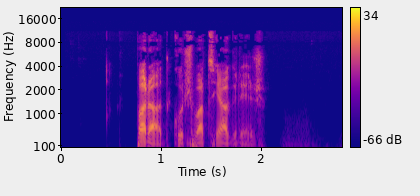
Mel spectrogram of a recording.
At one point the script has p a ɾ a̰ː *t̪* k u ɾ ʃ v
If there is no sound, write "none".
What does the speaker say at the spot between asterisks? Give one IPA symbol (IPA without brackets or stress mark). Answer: d̪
